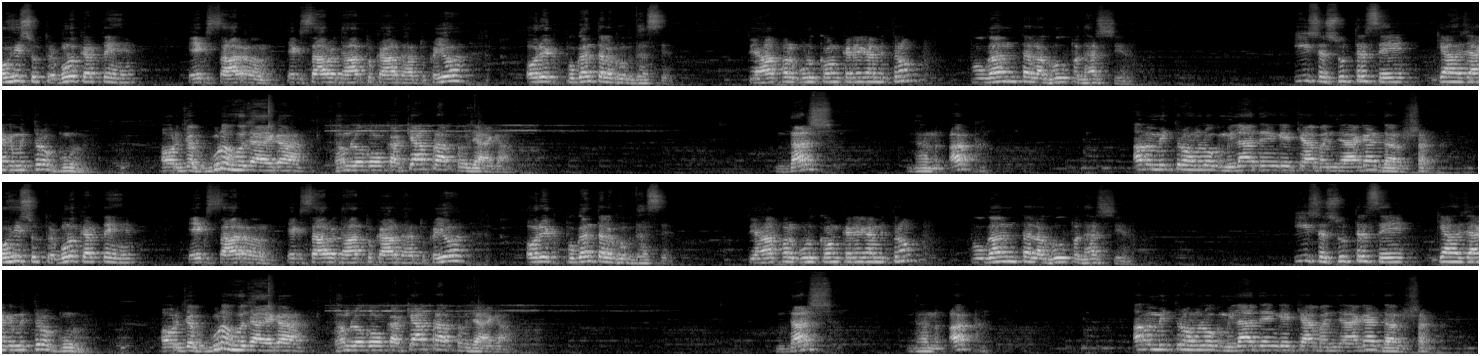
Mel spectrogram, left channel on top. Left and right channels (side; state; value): both; normal; correlation 0.46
